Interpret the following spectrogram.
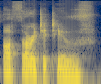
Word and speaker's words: authoritative: He said it's authoritative. It is not authoritative.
